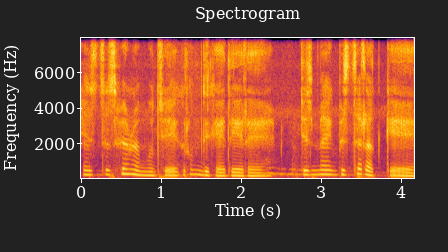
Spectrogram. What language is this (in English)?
Hindi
